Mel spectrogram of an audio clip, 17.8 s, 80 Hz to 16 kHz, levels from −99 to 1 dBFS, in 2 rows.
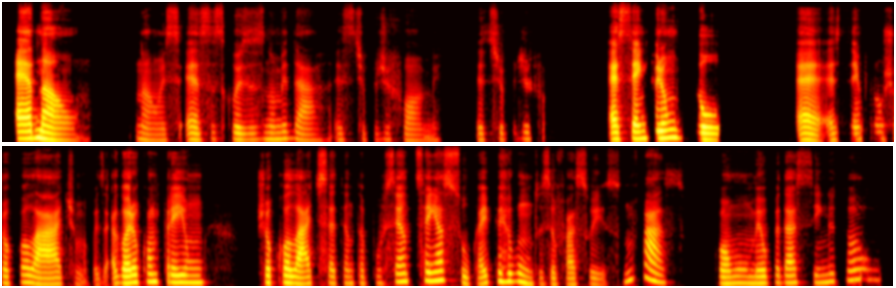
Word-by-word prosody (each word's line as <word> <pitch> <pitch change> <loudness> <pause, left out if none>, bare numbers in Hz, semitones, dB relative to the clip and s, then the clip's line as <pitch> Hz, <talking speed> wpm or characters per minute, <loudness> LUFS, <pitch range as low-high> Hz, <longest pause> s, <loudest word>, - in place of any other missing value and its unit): É, 180 +1 +11
não, 155 -7 +6 0.6
não 145 -4 -13
esse 145 - -19
essas 160 +2 -8
coisas 155 0 -9
não 165 0 -10
me 165 +2 -9
dá, 145 -5 -12
esse 150 0 -23
tipo 155 -1 -25
de 155 +1 -22
fome 145 -1 -18 0.4
esse 155 0 -17
tipo 160 0 -21
de 170 0 -17
fo - - -31 0.6
É 165 - +7
sempre 180 +2 +5
um 205 +1 +4 0.2
do 155 -2 +6 0.8
É, 150 -2 +1
é - - -8 0.2
sempre 155 +2 -10
um 170 - -16
chocolate, 155 -4 -2
uma - - -22
coisa. 130 - -20
Agora 170 +2 +4
eu 185 - +3
comprei 190 -2 -1
um 180 0 -4 0.5
chocolate 170 -3 0
70% 165 +4 -8
sem 225 0 0
açúcar, 165 -11 -5
aí 165 - -2
pergunto 195 -5 -3
se 150 0 -16
eu 145 - -10
faço 145 +2 -12
isso? 140 -2 -18
Não 235 +4 -9
faço. 215 - -2 0.3
Como 165 +1 -4
o - - -8
meu 165 0 -3
pedacinho 180 +2 -8
e 205 - -10
tô 250 +1 -12
165 Hz, 170 wpm, -24 LUFS, 155-185 Hz, 0.8 s, É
